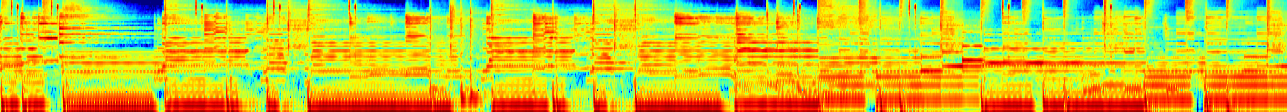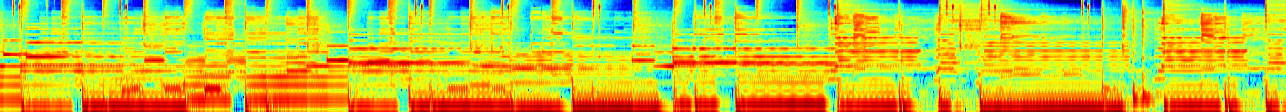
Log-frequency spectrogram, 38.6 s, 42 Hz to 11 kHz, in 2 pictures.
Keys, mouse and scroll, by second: 6.4 ctrl+f, 27.6 ctrl+q, 34.5 ctrl+q.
